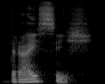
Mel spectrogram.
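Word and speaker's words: dreißig: Zibun 28 29 30 dryish. Di sini aku tekanin juga lagi untuk 30 belakangnya bukan sis tapi shish. Pakainya S ya lingkarin.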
